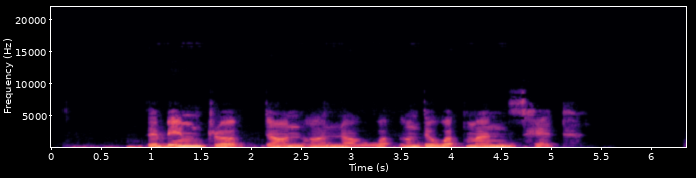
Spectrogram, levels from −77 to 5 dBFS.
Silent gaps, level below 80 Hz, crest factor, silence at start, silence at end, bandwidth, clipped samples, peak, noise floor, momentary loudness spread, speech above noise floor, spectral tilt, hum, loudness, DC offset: none; -54 dBFS; 16 dB; 0.2 s; 1.1 s; 9 kHz; under 0.1%; -2 dBFS; -44 dBFS; 16 LU; 27 dB; -6.5 dB/octave; none; -17 LUFS; under 0.1%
